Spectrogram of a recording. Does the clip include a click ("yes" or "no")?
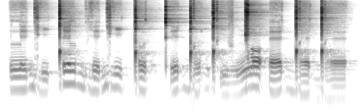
yes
